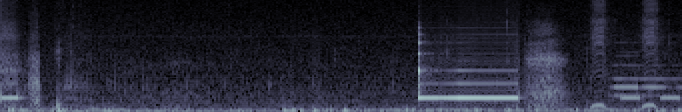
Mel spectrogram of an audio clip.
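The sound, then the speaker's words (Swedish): A WhatsApp call rings out with a steady electronic tone rich in overtones lasting about a second, followed by shorter, quieter tones. “Vi ringer via WhatsApp såklart.”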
